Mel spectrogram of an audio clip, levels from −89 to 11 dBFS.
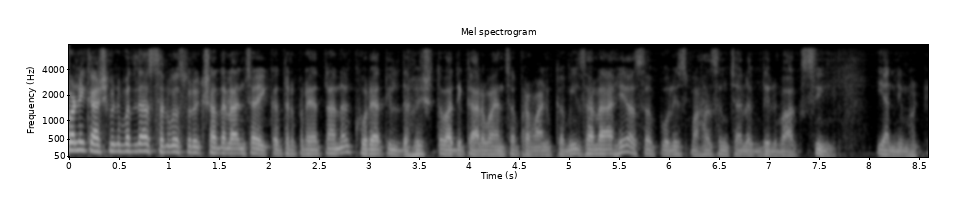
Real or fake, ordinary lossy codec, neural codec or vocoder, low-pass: fake; none; codec, 24 kHz, 3 kbps, HILCodec; 7.2 kHz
